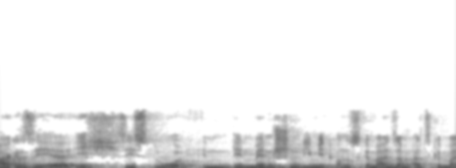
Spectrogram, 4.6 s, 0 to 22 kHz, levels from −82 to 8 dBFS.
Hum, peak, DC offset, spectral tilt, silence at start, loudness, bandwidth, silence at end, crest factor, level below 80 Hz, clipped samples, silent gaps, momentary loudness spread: none; -12 dBFS; under 0.1%; -6 dB/octave; 0 s; -26 LUFS; 8 kHz; 0 s; 14 dB; -46 dBFS; under 0.1%; none; 5 LU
